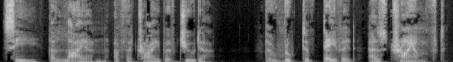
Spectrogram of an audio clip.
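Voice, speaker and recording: Very deep, gravelly older man reading scripture. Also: lively intonation, darkish tone, dry recording, studio quality. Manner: measured, solemn delivery that swells for quoted proclamations. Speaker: Bible reader.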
